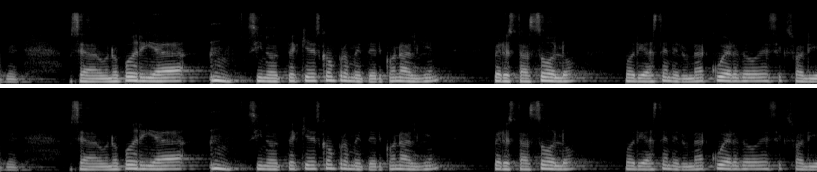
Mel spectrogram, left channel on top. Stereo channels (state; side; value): quieter; right; 4.0 dB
